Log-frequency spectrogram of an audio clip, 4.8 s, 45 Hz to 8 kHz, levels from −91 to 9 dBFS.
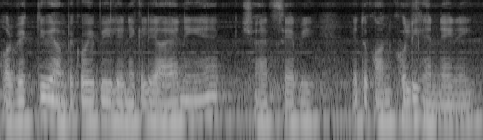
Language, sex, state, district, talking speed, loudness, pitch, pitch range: Hindi, male, Bihar, Kishanganj, 260 wpm, -30 LUFS, 95 Hz, 90-100 Hz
